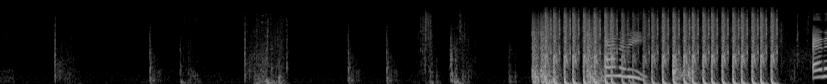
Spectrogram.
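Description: Gunfire in a mobile battle-royale shooter: several separate single shots and short bursts ring out at first, then a long rapid automatic burst, likely from an M4 rifle, rattles loudly for a couple of seconds.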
